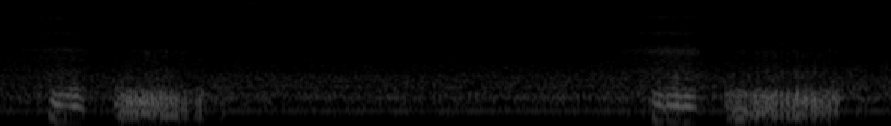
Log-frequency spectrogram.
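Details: Two soft, low, rumbling snoring inhales with a brief pause between in a quiet room: a female dog snoring.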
